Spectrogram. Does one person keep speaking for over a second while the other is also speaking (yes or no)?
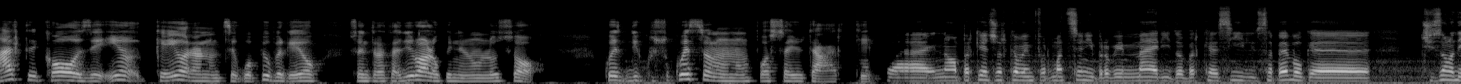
no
